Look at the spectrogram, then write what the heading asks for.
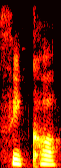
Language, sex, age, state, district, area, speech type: Odia, female, 18-30, Odisha, Cuttack, urban, read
